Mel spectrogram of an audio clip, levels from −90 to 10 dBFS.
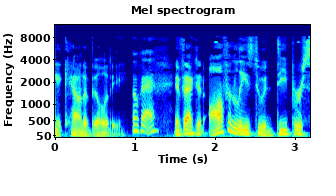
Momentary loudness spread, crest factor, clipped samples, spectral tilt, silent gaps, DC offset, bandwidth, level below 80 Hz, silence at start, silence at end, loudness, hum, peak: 8 LU; 20 dB; under 0.1%; -6.5 dB/octave; none; under 0.1%; 8.6 kHz; -44 dBFS; 0 s; 0 s; -27 LUFS; none; -8 dBFS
